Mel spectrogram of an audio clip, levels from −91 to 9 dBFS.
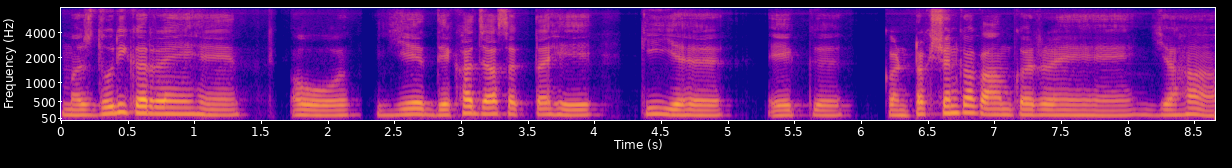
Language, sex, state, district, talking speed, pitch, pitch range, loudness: Hindi, male, Rajasthan, Jaipur, 145 wpm, 140 Hz, 135-155 Hz, -19 LUFS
